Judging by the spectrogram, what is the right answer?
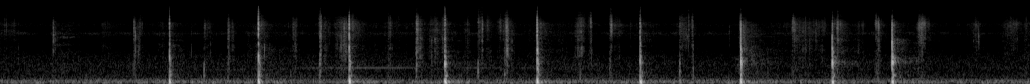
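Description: Football juggled with the outside of the left foot: a series of sharp kicks, about one a second, nine touches, with the last two coming quicker before the touches stop.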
